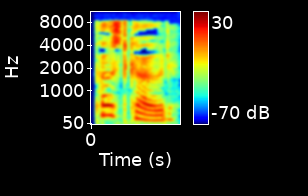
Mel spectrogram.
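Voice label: "postcode", American English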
